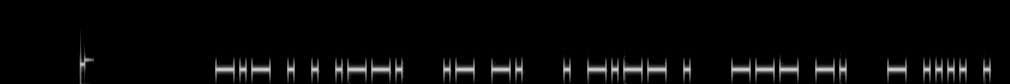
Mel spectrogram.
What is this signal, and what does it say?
Morse code, heard as a keyed tone, about 20 wpm, 700 Hz. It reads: KEEP AN EYE ON THE
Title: Sentences from Top 1000 Words - Review Part 3 - 20wpm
